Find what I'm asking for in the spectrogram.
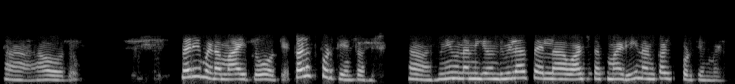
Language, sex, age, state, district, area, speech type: Kannada, female, 30-45, Karnataka, Mandya, rural, conversation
